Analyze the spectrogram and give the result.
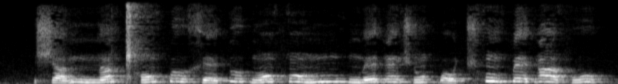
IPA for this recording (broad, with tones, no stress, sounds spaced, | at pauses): ʃ a˨˩˦ nː ã˧˥˧ ǁʰ ɔ̃˧˥˧ k͡p ɤ˥˧ x ɛ˨˩˦ ɠ ɤ˥˧ ɡ ɔ̃˧˥˧ f ɔ̃˥˧ mː u˥˧ ŋ͡m ɛ˧˥˧ ɗ ɛ̃˥˧ ʃ õ˧˥˧ ɓ ɔ˨˩˦ t͡ʃʰ õ˥˧ k͡p ɛ˥˧ ɠ ã˥˧ f o˧˥˧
